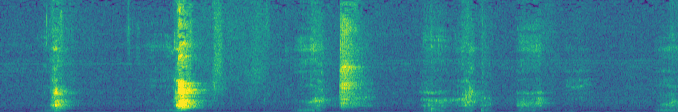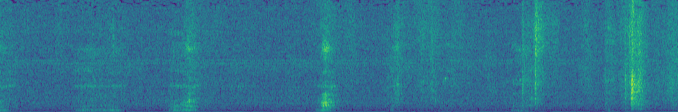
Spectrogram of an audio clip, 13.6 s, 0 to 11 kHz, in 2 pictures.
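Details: Eleven-week-old puppy at play with a nine-year-old girl on December 24th 2013, indoors; a series of short, sharp yaps and throaty growls, irregular bursts spread across thirteen seconds, the first few loudest.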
